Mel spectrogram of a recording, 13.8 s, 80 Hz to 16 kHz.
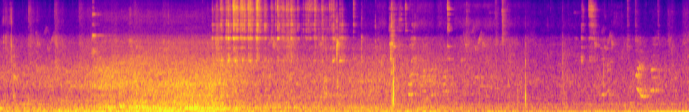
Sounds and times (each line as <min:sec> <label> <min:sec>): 0:00.0 Traffic sound 0:11.2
